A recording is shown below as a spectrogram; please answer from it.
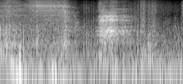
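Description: A person breathing close to the microphone, with a short breathy exhale about a second and a half in.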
